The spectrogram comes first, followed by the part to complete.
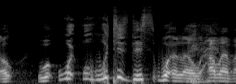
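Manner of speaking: put-on prim, very proper British accent, stammering. Imitating a parent asking about sex: imitating mom's proper British accent. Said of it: "person trying to talk to you mad proper".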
